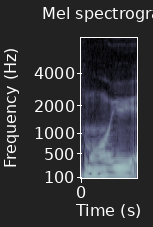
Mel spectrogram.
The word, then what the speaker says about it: Moyu: Since I just used Moyu as an example, let me start with it. Its actual pronunciation is Mo Yu.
